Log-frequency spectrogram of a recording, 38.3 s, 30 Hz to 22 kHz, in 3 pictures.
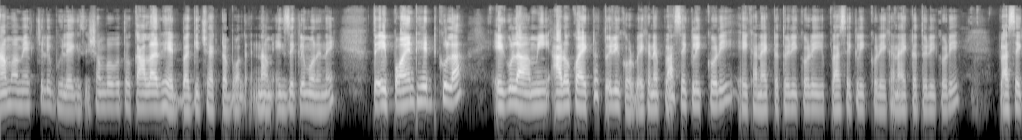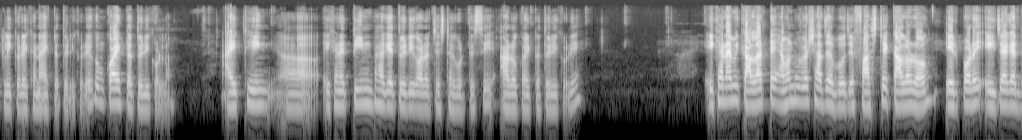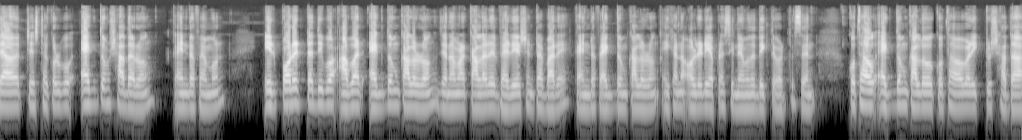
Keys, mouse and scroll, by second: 29.4-31.2 drag, 34.0-38.3 shift+middle drag.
